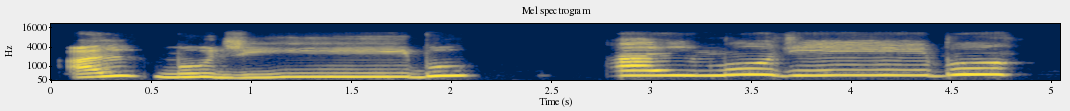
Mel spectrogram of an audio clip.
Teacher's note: Prolonging the G for 2 seconds and the bu just for 1 second.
